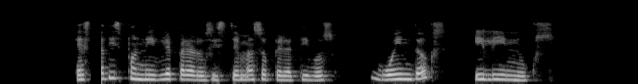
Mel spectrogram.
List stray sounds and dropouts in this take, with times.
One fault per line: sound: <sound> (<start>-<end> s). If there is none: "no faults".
sound: dropout (0.9-1.0 s)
